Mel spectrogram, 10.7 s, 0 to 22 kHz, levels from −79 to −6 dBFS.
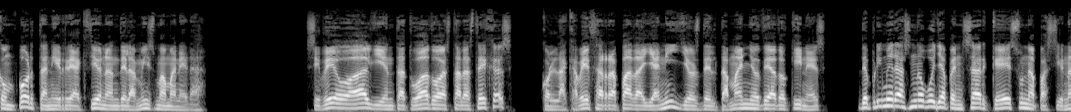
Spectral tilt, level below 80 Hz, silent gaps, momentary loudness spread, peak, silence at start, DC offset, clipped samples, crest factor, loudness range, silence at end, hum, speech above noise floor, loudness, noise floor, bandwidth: -5 dB/octave; -52 dBFS; none; 7 LU; 0 dBFS; 0 s; under 0.1%; under 0.1%; 16 dB; 2 LU; 0 s; none; 73 dB; -16 LUFS; -89 dBFS; 16 kHz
